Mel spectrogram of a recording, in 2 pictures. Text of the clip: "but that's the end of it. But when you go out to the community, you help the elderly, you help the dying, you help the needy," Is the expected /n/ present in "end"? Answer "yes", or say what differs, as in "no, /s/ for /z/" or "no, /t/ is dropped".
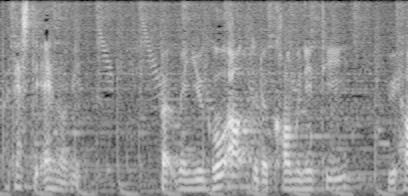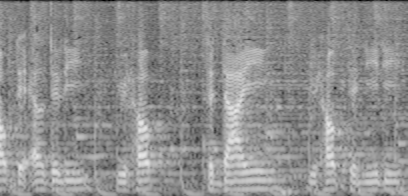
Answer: yes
